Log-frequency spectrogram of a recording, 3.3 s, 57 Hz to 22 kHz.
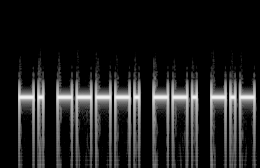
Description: Morse code, heard as a keyed tone, about 20 wpm, 700 Hz. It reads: N9GK
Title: USA Call Signs - 5 Characters - 6x Character Spacing - 20wpm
